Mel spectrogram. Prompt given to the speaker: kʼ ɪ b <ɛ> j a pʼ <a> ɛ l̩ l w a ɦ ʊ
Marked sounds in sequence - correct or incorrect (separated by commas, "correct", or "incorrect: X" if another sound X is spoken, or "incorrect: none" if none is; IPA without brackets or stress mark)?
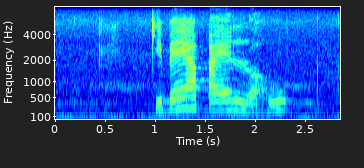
correct, correct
